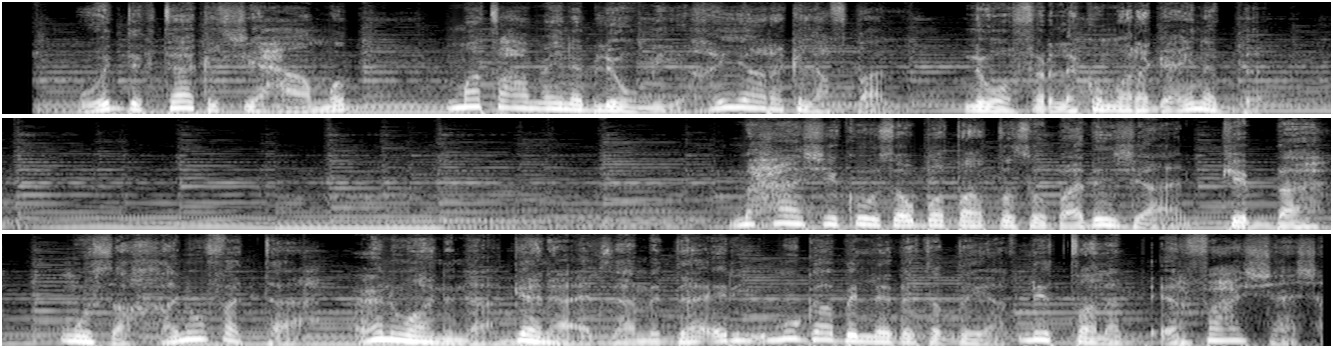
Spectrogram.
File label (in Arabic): تعليق صوتي مطعم عنب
